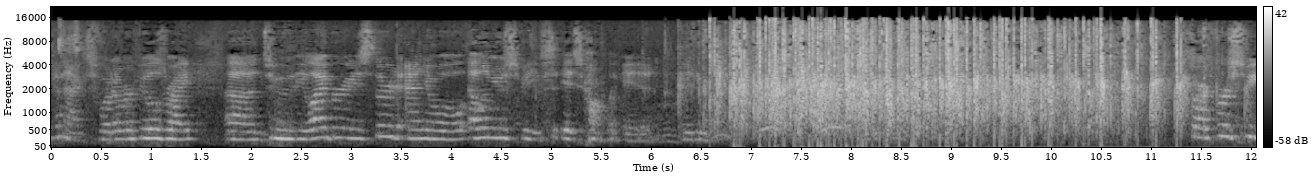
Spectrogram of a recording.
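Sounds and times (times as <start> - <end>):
audience applauding: 6.3 - 12.0.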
